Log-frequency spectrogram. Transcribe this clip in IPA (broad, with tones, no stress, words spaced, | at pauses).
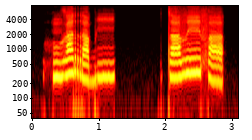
hũ˨ ɣa˦ra˨biː˦ | ta˨˦veː˦fa˨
